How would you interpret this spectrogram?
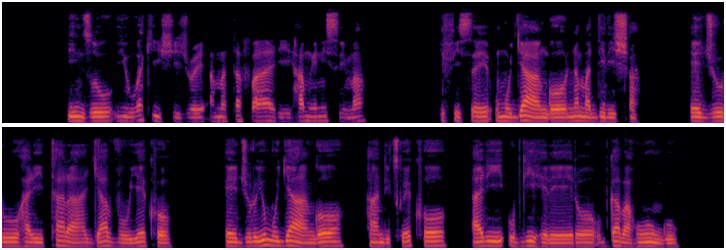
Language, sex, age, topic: Rundi, male, 25-35, education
